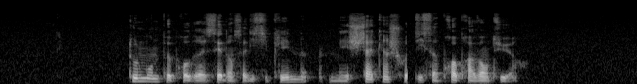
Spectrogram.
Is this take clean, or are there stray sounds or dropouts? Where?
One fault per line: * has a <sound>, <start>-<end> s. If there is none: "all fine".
* has a dropout, 4.1-4.2 s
